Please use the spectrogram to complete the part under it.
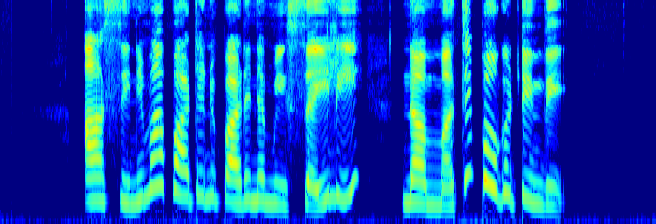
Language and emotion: Telugu, surprised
